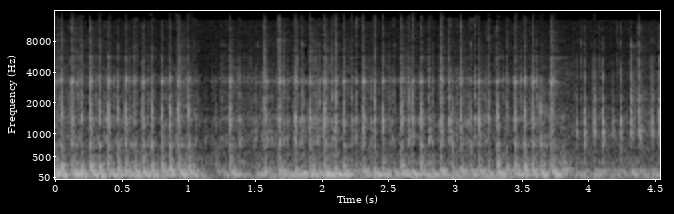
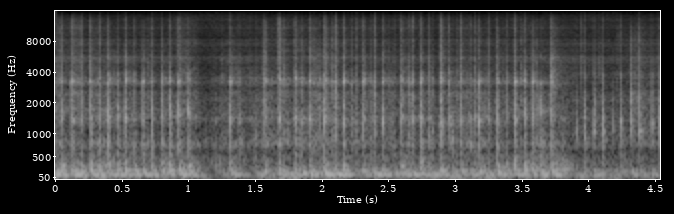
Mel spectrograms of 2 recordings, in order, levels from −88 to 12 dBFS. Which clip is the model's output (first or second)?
second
